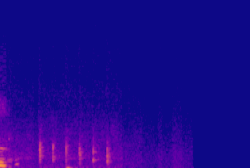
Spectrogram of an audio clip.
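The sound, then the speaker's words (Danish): Faint computer mouse clicking: a quick run of several light ticks within about a second, then near silence. “Hvis jeg bare klikker på den her, der hedder kurser”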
